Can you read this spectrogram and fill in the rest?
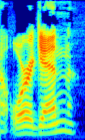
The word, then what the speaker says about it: Oregon: Wait, Oregon? Oregon? – It's Oregon. – Oregon. Okay. Yeah, I think I believe that's in the script actually, as someone gets corrected on their pronunciation. – Yeah. Yeah. Oregon. Oregon is going to win. Okay. Yeah, gin with win.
